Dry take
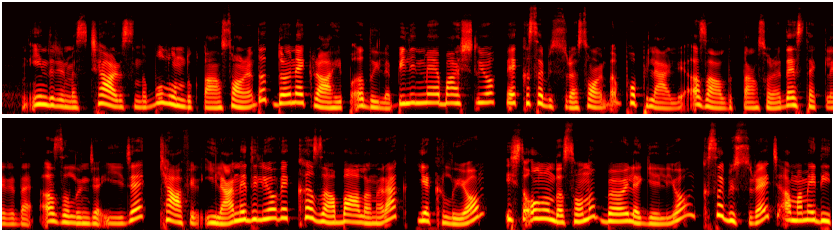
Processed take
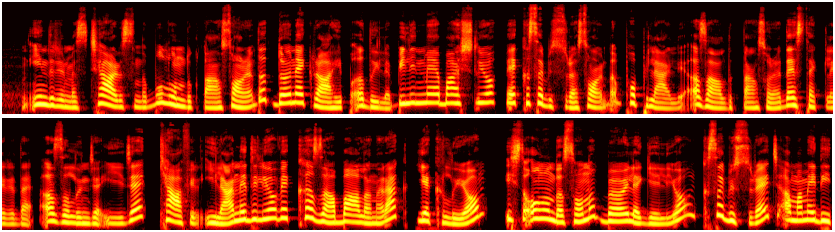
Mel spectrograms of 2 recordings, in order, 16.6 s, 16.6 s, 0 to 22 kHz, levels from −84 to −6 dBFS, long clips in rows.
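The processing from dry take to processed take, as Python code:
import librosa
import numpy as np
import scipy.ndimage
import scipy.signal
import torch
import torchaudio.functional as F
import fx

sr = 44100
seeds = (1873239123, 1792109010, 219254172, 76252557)

y = fx.high_shelf(x, sr, hz=9900.0, db=11.5)
y = F.gain(torch.from_numpy(y), 8.5).numpy()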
